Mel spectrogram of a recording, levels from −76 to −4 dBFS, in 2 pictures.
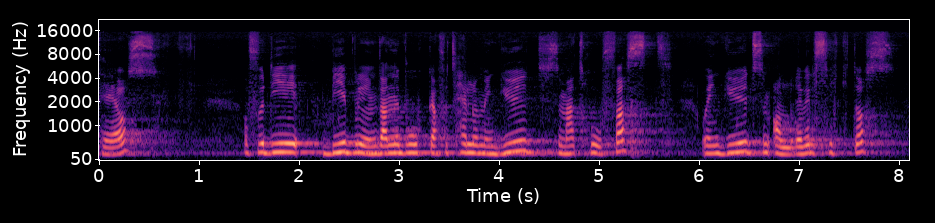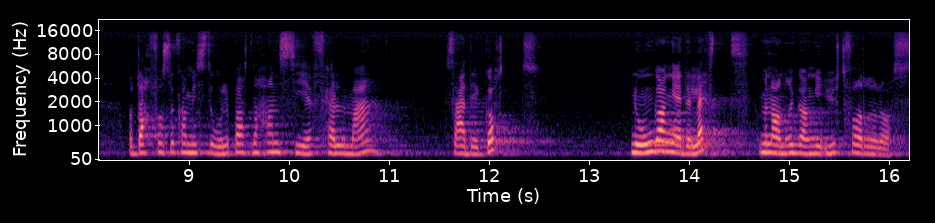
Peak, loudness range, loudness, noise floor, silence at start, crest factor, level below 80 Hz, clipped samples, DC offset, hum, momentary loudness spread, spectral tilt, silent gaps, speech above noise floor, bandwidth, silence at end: -4 dBFS; 5 LU; -26 LUFS; -54 dBFS; 0 s; 22 dB; -74 dBFS; under 0.1%; under 0.1%; none; 15 LU; -4.5 dB/octave; none; 28 dB; 16 kHz; 0 s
